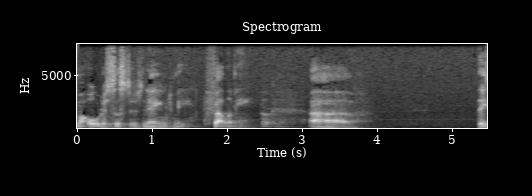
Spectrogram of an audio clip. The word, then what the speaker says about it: Feloney: was considered a felony so they named me felony and it's spelled different f-e-l-o-n-e-y um well it's actually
